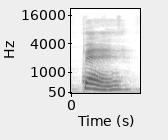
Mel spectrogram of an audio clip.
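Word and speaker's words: पैर: And when we add the add-on symbol pair as in pair of socks to P, it makes the sound pair. So the word sound is pair.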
